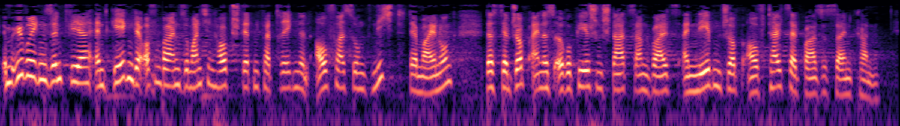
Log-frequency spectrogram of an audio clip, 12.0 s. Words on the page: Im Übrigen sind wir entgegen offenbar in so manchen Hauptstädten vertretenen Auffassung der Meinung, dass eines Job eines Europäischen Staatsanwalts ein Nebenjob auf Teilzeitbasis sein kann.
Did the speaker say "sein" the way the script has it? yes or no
yes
